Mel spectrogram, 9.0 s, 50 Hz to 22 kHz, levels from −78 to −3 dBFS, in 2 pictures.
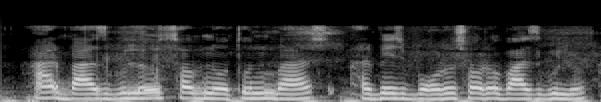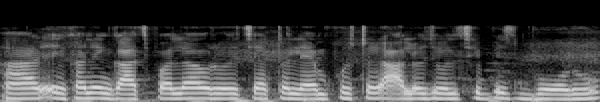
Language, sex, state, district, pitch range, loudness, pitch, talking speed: Bengali, female, West Bengal, Jhargram, 185-200 Hz, -18 LUFS, 195 Hz, 175 wpm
